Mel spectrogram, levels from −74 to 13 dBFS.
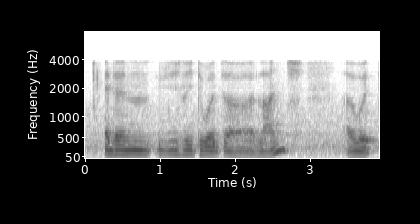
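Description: No technical faults occur in this speech clip, which carries the narrow telephone band of G.711 coding with nothing above about 3.9 kHz.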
